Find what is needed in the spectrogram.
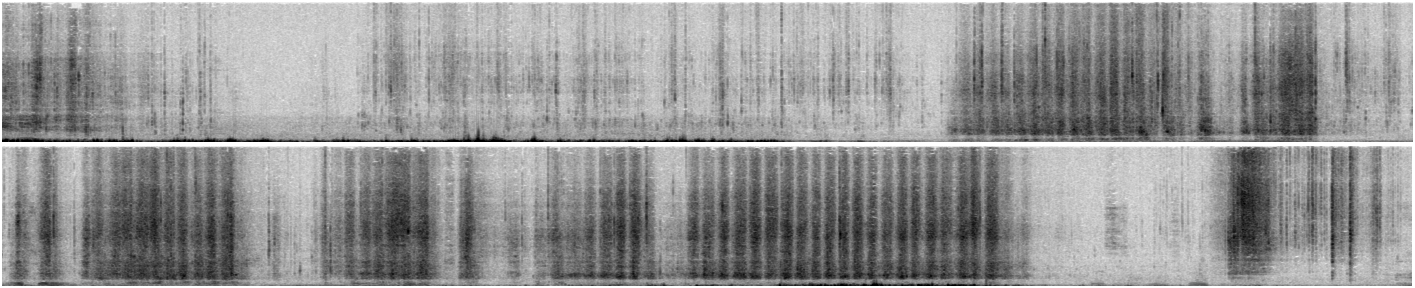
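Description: Gravel and sand being rubbed and swished by hand through a plastic classifier screen over a gold pan held in river water, a rasping scrape in several bursts of a few seconds each. It opens with about eight seconds of low rumble.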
